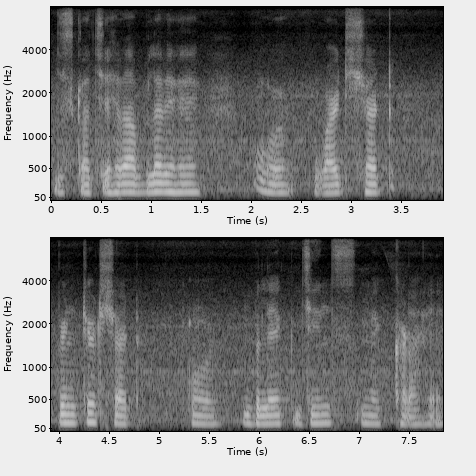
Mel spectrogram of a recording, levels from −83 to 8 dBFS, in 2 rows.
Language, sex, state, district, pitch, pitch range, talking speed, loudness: Hindi, male, Rajasthan, Bikaner, 130 Hz, 125-135 Hz, 115 wpm, -20 LUFS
